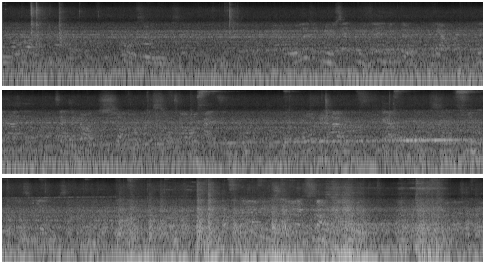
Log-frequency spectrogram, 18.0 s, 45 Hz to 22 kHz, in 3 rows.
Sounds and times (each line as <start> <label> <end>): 0.0 in the MRT train 18.0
